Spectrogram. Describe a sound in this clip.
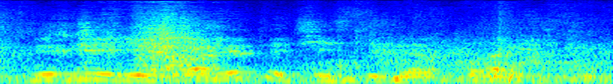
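A shovel scrapes and scoops muck off a hard floor.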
